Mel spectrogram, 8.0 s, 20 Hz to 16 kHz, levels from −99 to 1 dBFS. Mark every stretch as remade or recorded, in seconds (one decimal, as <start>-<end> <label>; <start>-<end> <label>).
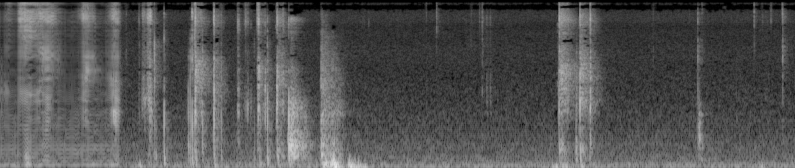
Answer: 0.0-1.2 remade; 1.2-8.0 recorded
